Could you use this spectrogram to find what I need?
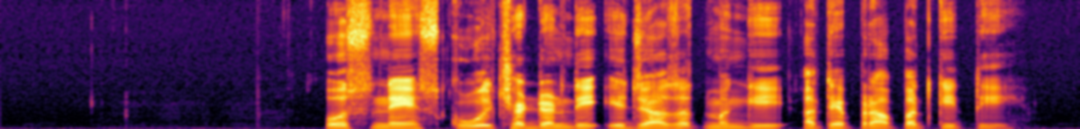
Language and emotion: Punjabi, neutral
